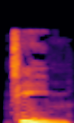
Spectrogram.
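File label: "team", British English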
